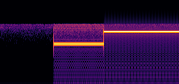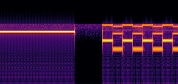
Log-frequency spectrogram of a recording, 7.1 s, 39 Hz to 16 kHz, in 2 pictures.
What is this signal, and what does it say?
Two-tone page, heard as a one-second tone, then a three-second tone, about 690 then 1650 Hz. It is heard from 1.1 to 5.1 s.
